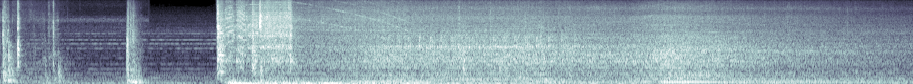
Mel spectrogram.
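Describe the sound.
A car driving out of town along the west road toward a farm, played as an effect in a tabletop role-playing game: a few sharp clicks, then a sudden loud engine roar that holds steady with a deep rumble, without any talk.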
